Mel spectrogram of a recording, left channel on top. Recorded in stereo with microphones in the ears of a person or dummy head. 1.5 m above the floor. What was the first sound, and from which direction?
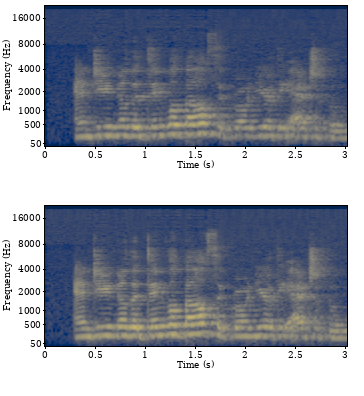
A woman speaking, 20° right (ahead or behind).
